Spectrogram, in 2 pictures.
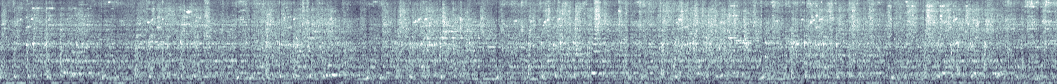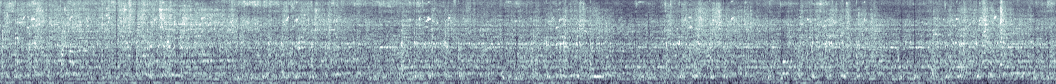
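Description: Covered hopper cars of a freight train rolling past on welded track: a steady, loud rumble of steel wheels on rail, with faint thin ringing tones from the wheels over it.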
